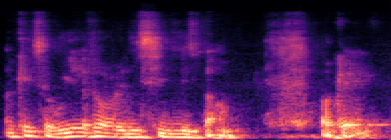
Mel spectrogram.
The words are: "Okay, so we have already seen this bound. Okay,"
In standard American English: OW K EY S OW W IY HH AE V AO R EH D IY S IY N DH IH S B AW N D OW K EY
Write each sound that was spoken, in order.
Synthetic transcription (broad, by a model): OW K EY S OW W IY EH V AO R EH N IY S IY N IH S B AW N OW K EY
